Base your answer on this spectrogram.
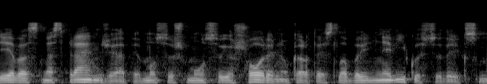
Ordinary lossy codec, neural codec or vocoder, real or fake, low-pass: Opus, 64 kbps; codec, 16 kHz, 4 kbps, X-Codec, WavLM features, trained on Multilingual LibriSpeech; fake; 7.2 kHz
